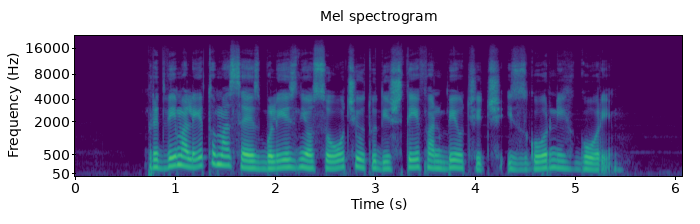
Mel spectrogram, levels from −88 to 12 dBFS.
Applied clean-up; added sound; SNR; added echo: none; none; none; none.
